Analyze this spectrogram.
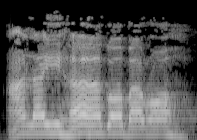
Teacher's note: Maka qiraah Wars, 'alaiha ghabarah, ra-nya mufakhamah. Karena dalam keadaan fathah dan ba sebelumnya fathah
